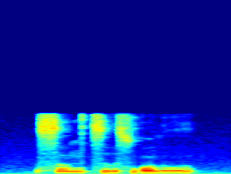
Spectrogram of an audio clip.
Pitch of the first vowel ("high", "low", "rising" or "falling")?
high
